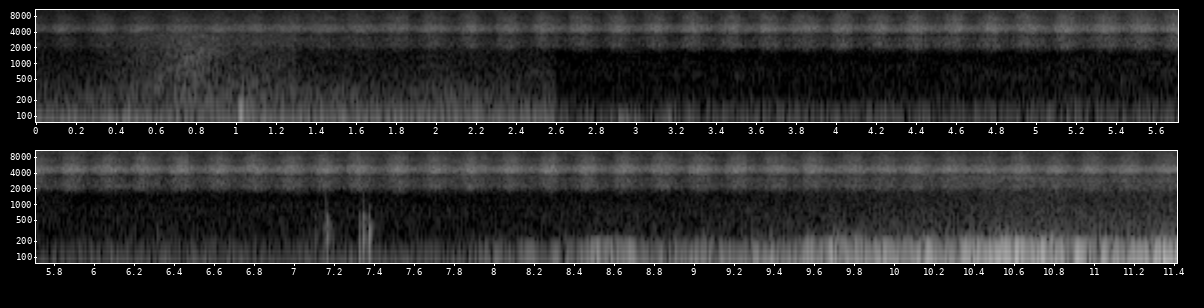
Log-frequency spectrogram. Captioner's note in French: chants de cigales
